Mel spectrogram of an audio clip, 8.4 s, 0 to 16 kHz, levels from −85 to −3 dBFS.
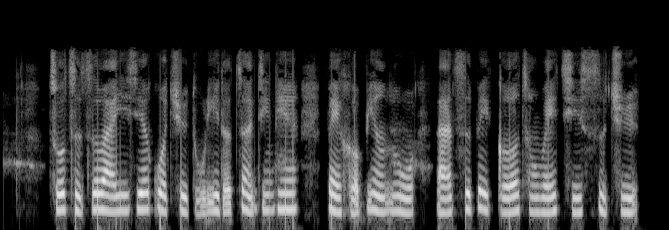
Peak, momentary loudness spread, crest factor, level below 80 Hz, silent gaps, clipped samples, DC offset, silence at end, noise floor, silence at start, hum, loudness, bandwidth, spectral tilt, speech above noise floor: -2 dBFS; 7 LU; 18 dB; -56 dBFS; 0.57-0.61 s, 4.01-4.09 s, 6.17-6.22 s; under 0.1%; under 0.1%; 0.4 s; -42 dBFS; 0.2 s; none; -21 LUFS; 8 kHz; -5.5 dB/octave; 22 dB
